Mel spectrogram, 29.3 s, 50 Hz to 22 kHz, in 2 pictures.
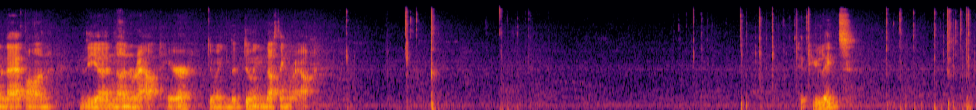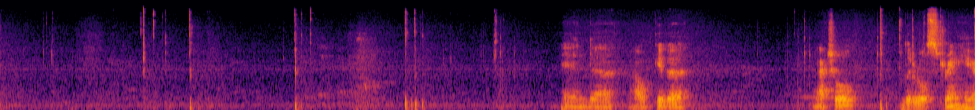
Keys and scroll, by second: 0.3 super+c, 3.4 Down, 4.1 Down, 4.9 Down, 6.1 Escape, 6.4 o, 7.3 super+o, 7.5 super+v, 8.3 super+Left, 8.8 Left, 9.3 Left, 10.2 Left, 11.1-15.1 typing, 16.8 Escape, 17.5 shift+., 19.0 shift+., 19.7 shift+Down, 20.3 Down, 20.7 d, 21.3 Up, 21.7 Right, 22.3 Right, 26.6 Right, 27.1 Right, 27.8 i, 28.1 BackSpace, 28.8 BackSpace.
